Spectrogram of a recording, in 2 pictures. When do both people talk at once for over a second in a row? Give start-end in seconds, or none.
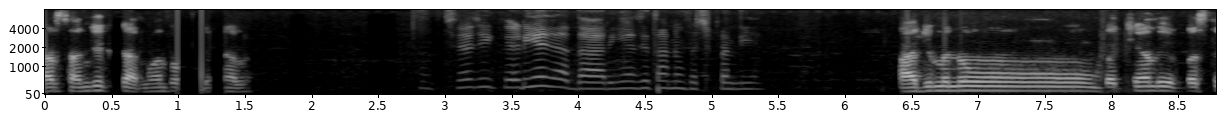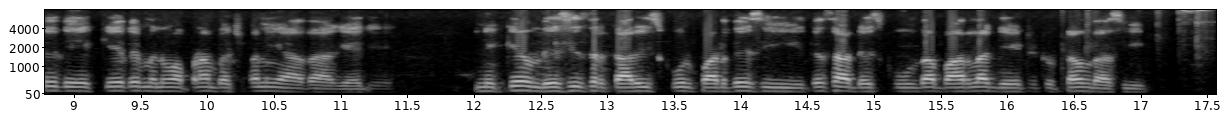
none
